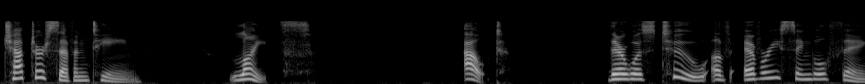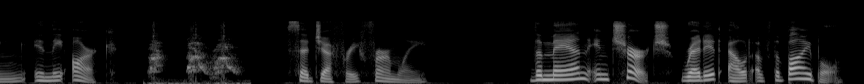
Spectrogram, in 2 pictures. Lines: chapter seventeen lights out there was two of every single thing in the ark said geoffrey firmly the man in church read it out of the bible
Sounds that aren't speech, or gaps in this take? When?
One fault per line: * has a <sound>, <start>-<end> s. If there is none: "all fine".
* has a bark, 10.1-11.2 s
